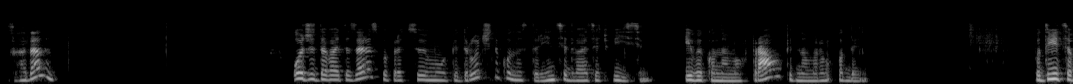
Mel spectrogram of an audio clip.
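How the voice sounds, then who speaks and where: A woman's voice: medium pitch, fairly bright tone, slightly rough, dull audio. A woman teaching a primary school class remotely, explaining step by step and asking patient questions. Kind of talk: remote lesson narration.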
